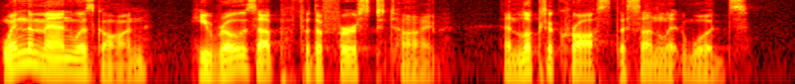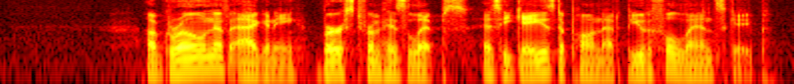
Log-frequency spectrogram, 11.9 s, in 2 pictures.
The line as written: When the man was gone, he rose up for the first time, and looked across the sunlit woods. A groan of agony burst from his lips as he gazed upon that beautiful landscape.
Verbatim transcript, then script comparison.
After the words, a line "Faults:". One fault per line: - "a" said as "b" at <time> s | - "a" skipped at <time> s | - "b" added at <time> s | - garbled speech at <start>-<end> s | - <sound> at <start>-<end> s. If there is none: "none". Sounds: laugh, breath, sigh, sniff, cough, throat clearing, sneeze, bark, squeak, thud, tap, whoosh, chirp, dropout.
When the man was gone, he rose up for the first time, and looked across the sunlit woods. A groan of agony burst from his lips as he gazed upon that beautiful landscape.
Faults:
none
